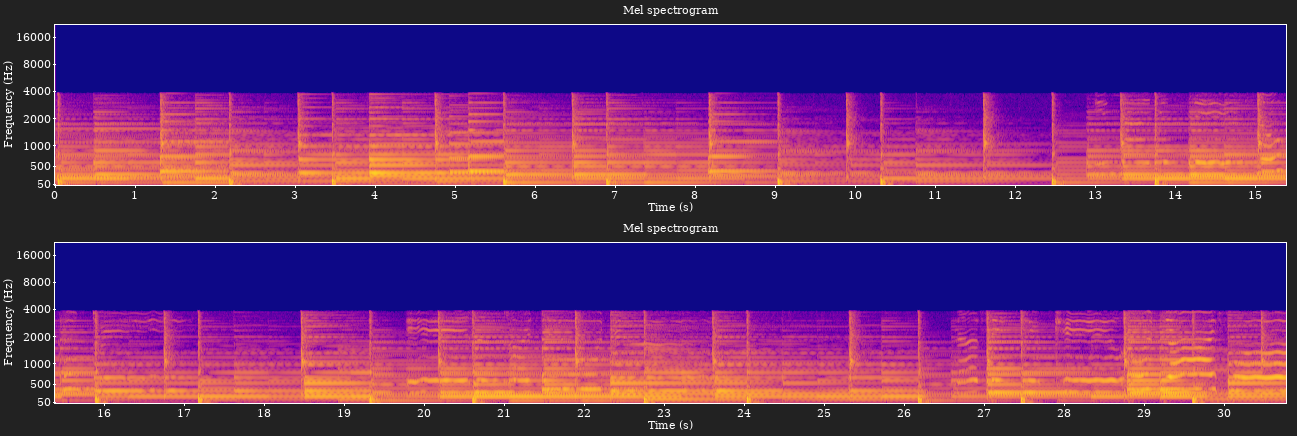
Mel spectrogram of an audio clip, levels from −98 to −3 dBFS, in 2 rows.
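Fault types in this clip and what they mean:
No faults can be heard; the audio has come through a call path that sounds like G.711 A-law at 64 kbps, so it carries that codec's usual coding noise and has nothing above 4 kHz.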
